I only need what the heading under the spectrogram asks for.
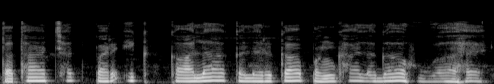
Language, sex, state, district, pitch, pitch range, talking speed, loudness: Hindi, male, Jharkhand, Ranchi, 150 Hz, 140-170 Hz, 135 wpm, -16 LUFS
